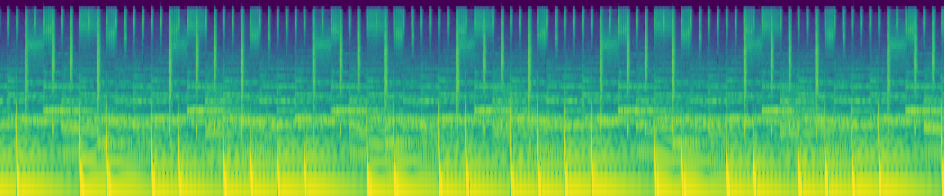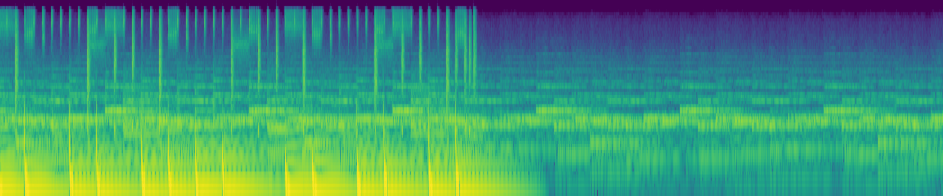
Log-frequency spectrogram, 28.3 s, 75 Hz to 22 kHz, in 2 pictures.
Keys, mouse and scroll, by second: 0.8 ctrl+a, 2.2 click, 4.5-5.0 typing, 5.9 click, 7.1 ctrl+click, 8.6 ctrl+z, 9.9 alt+click, 12.1 click, 15.7 i, 16.8 click, 24.4 a, 24.6 click, 27.0 click.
